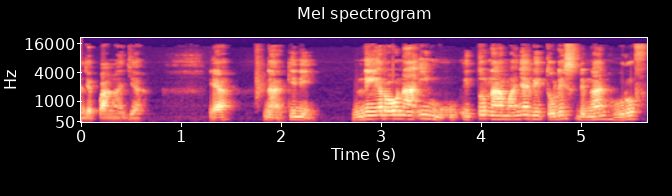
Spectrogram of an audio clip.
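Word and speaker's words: ネロナ・イム: Nerona. Jadi ini bacanya ne, ro, dan na. Kemudian lagi satu imu gitu ya. Ini i, ini mu. Ya. Jadi bacanya Nerona Imu.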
